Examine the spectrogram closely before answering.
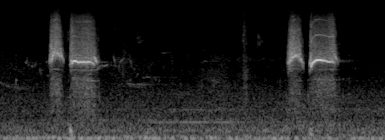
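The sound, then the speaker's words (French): Long-tailed tits give faint, high-pitched trilling calls in two short paired bursts separated by a pause of about two seconds, over a quiet background. “Là, il y a des mésanges à longue queue. La petite trille qu'on entend à peine là.”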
